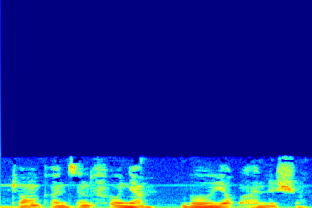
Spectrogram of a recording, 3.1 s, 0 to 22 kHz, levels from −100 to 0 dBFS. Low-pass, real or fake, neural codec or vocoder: 5.4 kHz; real; none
